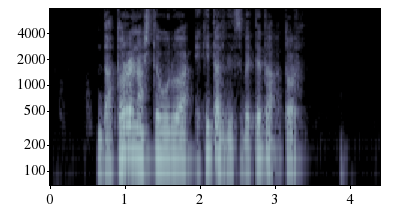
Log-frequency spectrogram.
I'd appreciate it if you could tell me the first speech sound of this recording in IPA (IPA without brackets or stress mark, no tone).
d̪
